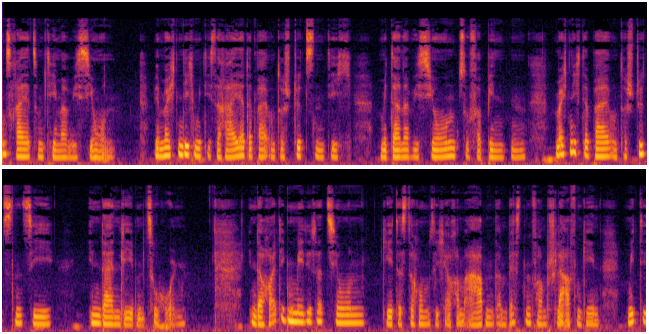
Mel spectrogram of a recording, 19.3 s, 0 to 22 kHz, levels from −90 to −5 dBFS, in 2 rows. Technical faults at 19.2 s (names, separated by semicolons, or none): none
